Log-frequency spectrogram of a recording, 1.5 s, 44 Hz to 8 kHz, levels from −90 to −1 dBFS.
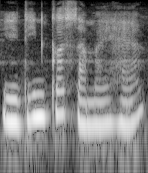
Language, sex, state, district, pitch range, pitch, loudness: Hindi, female, Assam, Kamrup Metropolitan, 190-235 Hz, 205 Hz, -15 LUFS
